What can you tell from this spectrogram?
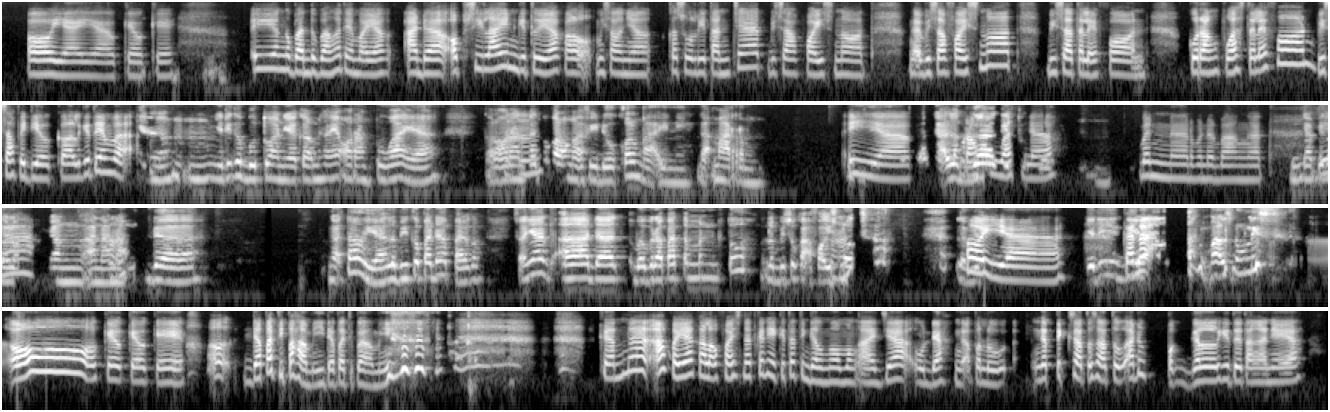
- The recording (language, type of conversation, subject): Indonesian, unstructured, Bagaimana teknologi mengubah cara kita berkomunikasi dalam kehidupan sehari-hari?
- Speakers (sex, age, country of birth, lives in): female, 18-19, Indonesia, Indonesia; female, 45-49, Indonesia, Indonesia
- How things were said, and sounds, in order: distorted speech; in English: "chat"; in English: "voice note"; in English: "voice note"; in English: "video call"; chuckle; in English: "video call"; static; in English: "voice note"; chuckle; laugh; laughing while speaking: "malas nulis"; laugh; in English: "voice note"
